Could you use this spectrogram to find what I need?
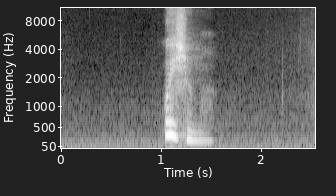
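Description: A young woman briefly asks a question.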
